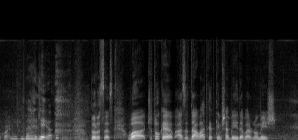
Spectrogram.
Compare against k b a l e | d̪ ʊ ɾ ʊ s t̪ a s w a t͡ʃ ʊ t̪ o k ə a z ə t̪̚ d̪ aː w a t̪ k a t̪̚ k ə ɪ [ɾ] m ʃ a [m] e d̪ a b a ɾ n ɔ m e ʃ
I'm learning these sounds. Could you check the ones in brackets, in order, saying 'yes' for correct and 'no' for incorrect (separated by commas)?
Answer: no, no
